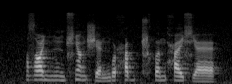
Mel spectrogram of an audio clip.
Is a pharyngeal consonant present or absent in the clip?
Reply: present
